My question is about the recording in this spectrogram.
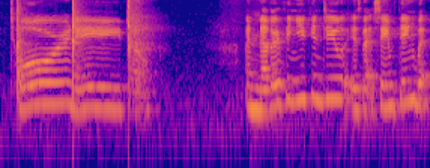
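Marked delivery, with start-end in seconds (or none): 0.1-2.0 "tornado" split slowly into tor-na-do; clapped syllables. Shown as a demonstration. Parent claps out "tornado" with child, slow syllables. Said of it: "Clap it out with me".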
